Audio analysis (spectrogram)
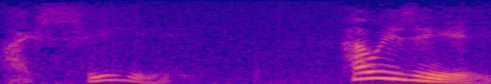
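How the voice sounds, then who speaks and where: An actor playing a genteel, evasive accused doctor with a formal, mannered politeness, in 1950s radio drama style. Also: male voice, a little high, wildly swooping pitch, slow, dark tone, slight background noise, exaggerated voice. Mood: feigned politeness. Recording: muffled vintage 1950s radio recording.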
